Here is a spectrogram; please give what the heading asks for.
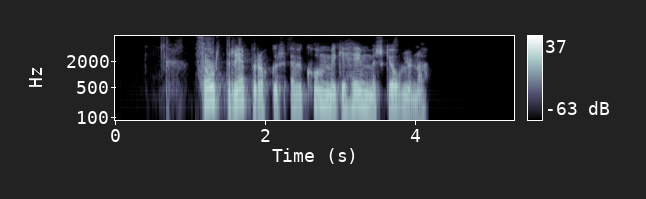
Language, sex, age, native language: Icelandic, female, 20-29, Icelandic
